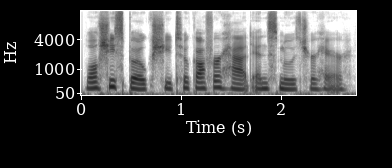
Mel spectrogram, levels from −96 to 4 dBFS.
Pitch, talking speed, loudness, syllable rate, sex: 185 Hz, 260 wpm, -18 LUFS, 5.8 syllables/s, female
